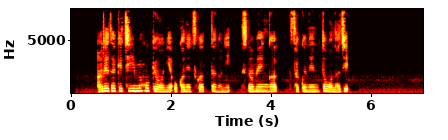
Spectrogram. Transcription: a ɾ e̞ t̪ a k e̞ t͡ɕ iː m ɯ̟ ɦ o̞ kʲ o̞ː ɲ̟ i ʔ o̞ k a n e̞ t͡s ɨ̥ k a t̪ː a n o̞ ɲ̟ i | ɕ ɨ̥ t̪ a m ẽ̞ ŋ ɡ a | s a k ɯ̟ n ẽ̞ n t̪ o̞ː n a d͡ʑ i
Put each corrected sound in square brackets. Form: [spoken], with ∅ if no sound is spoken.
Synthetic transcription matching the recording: a ɾ e̞ [d̪] a k e̞ t͡ɕ iː m ɯ̟ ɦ o̞ kʲ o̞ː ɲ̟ i ʔ o̞ k a n e̞ t͡s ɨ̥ k a t̪ː a n o̞ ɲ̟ i | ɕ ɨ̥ t̪ a m ẽ̞ ŋ ɡ a | s a k ɯ̟ n ẽ̞ n t̪ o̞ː n a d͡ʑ i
